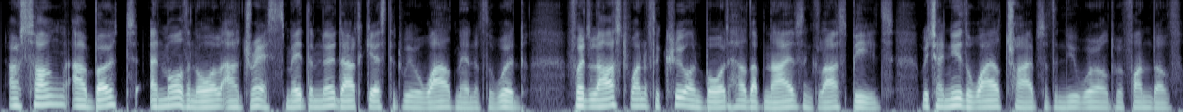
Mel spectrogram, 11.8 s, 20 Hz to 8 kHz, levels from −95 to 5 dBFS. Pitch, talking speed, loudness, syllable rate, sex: 120 Hz, 260 wpm, -18 LUFS, 5.2 syllables/s, male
